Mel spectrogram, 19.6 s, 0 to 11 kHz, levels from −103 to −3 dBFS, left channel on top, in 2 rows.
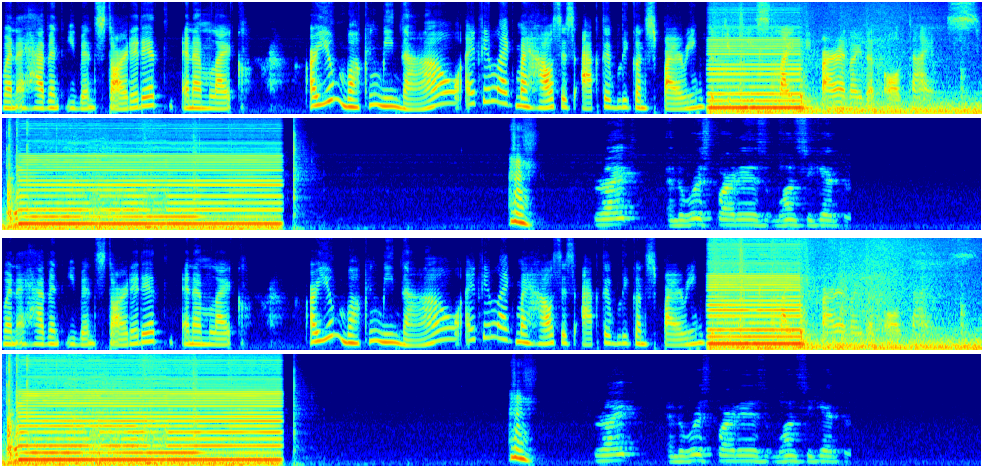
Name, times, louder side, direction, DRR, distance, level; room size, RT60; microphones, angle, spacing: voice 1, 0.0-1.5 1.8-2.8 3.1-9.7 14.9-15.1, left 3 dB, 50° left, 1.7 m, -36 dB
Telephone, 7.0-12.6, right 2 dB, 25° right, 0.5 m, -26 dB
voice 2, 15.7-16.2 16.4-18.3, left 3 dB, 85° left, 4.0 m, -49 dB
head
